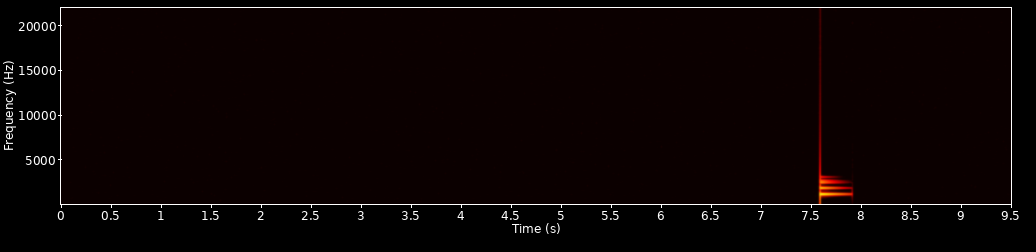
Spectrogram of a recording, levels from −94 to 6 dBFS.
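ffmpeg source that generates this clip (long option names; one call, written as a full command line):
ffmpeg -f lavfi -i "aevalsrc='0.2*pow(10,-3*t/0.53)*sin(2*PI*1160*t)+0.0708*pow(10,-3*t/0.42)*sin(2*PI*1849*t)+0.0251*pow(10,-3*t/0.363)*sin(2*PI*2477.8*t)+0.00891*pow(10,-3*t/0.35)*sin(2*PI*2663.4*t)+0.00316*pow(10,-3*t/0.325)*sin(2*PI*3077.5*t)':duration=0.32:sample_rate=44100" out.wav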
